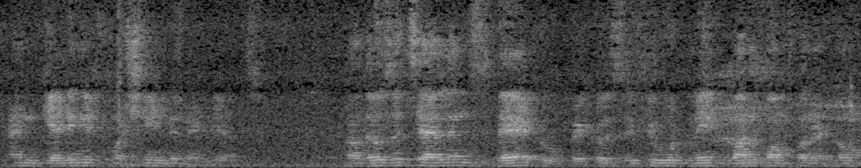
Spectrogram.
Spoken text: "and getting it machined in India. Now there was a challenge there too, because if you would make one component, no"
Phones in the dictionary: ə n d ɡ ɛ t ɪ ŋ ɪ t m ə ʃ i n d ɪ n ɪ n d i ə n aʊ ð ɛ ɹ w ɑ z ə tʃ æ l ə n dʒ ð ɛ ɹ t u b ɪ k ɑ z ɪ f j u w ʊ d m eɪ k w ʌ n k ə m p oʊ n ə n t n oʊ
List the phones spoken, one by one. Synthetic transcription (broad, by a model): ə n d ɡ ɛ t ɪ ŋ ɪ t m ə ʃ i n d ɪ n ɪ n d i ə n aʊ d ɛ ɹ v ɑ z ə tʃ æ l ə n dʒ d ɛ ɹ t u b ɪ k ɑ z ɪ f j u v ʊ d m eɪ k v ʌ n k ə m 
